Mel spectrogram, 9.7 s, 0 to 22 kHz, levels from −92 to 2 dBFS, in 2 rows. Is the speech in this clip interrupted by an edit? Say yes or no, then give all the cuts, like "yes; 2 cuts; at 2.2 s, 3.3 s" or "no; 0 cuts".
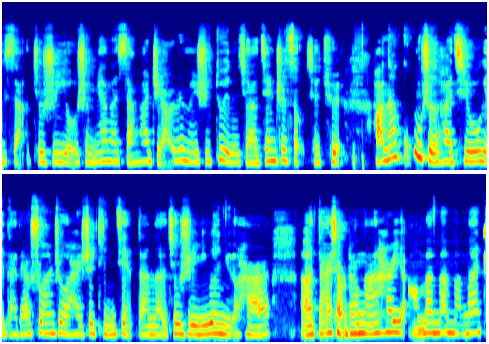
no; 0 cuts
